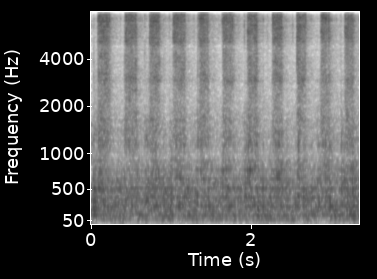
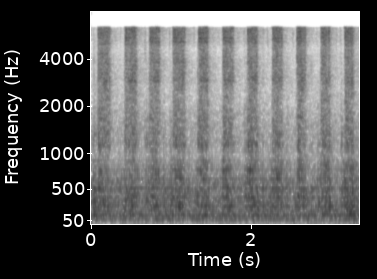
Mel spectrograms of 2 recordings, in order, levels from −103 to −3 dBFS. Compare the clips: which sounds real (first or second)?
second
